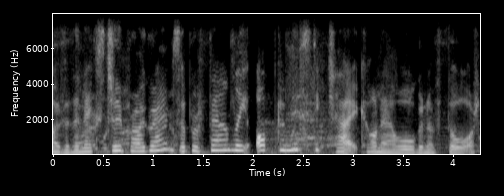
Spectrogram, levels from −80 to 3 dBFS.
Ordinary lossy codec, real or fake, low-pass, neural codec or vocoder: Opus, 24 kbps; fake; 7.2 kHz; vocoder, 22.05 kHz, 80 mel bands, HiFi-GAN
